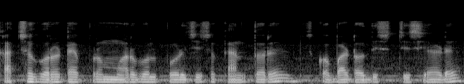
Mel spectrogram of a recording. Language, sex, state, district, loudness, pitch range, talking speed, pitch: Odia, male, Odisha, Malkangiri, -21 LUFS, 110-115 Hz, 140 wpm, 110 Hz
